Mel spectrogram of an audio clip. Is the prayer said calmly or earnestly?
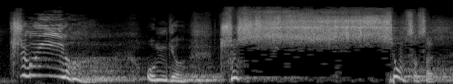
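earnestly. The prayer is said in a pleading, earnest way.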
